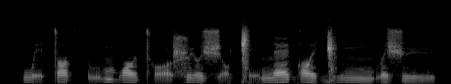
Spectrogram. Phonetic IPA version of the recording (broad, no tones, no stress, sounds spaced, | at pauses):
w ḛ t ɔ t͡sʼ ṵ m b ɔ ʊ̯ tʰ ɔ̰ ʂ y ʊ̯ ʃ ɔ̰ ǁ ḛ n ɛ ɡ ɔ ɪ̯ ɡ͡ǁ ʉ mː ṵ ə̯ ʃ y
